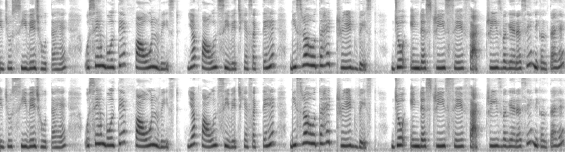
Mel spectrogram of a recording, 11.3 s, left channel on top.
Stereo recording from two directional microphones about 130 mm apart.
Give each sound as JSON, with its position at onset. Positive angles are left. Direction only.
{"t": 0.0, "sound": "speech", "side_deg": -20}
{"t": 9.9, "sound": "a woman's voice", "side_deg": -10}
